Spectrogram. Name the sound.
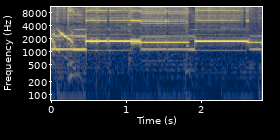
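alarm going off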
